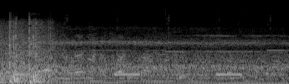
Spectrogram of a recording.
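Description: Several sharp gunshots, warning shots fired by guards, crack in quick succession at the start, then a droning engine-like rumble and scattered voices carry on beneath.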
